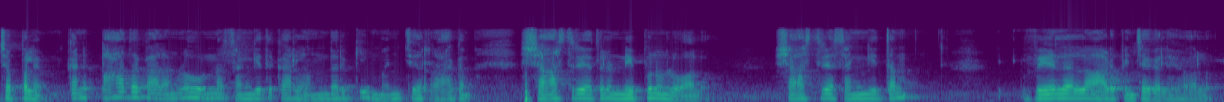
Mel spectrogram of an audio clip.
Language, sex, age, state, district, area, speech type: Telugu, male, 18-30, Andhra Pradesh, Srikakulam, urban, spontaneous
